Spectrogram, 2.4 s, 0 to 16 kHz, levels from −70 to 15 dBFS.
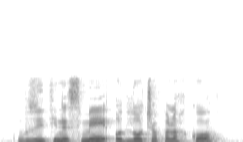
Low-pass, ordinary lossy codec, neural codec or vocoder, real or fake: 7.2 kHz; none; none; real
